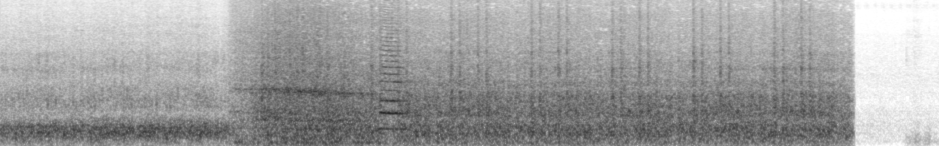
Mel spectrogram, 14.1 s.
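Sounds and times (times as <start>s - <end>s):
locomotive engine and wheels rumbling: 0.0s - 12.8s
wheels clacking over rail joints: 3.4s - 12.8s
train horn blast: 3.5s - 6.5s.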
